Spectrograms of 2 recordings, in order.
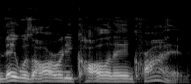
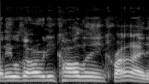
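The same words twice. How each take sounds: First: Said in the usual way. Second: Raised, much higher and louder retelling; exasperated, loud restatement; louder, emphatic repeat. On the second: Real, not acted. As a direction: hammer the point home, loud.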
